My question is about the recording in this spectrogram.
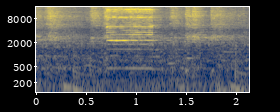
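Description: Vehicle horn sounding once, a short blast of about half a second near the middle, over the steady running of slow-moving vehicle engines.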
